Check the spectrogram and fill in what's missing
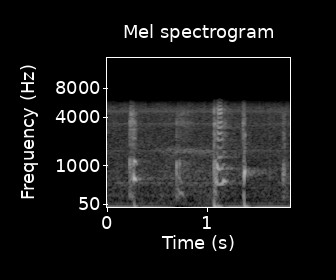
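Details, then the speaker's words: Several short, abrupt voiced catches in quick succession from a small boy with recurrent hiccups, in a quiet room. "no we hate the hicups uh oh uh oh"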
